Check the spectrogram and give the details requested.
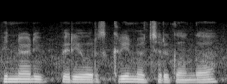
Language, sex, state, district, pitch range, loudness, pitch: Tamil, male, Tamil Nadu, Kanyakumari, 110-125 Hz, -15 LUFS, 115 Hz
